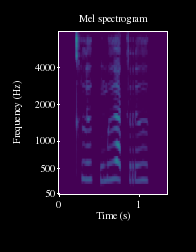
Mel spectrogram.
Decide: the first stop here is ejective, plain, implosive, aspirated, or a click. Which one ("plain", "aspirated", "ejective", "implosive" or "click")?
aspirated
